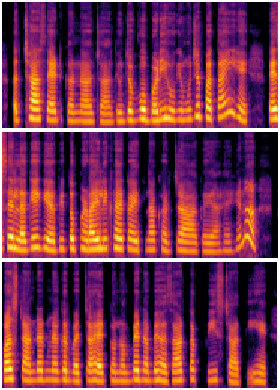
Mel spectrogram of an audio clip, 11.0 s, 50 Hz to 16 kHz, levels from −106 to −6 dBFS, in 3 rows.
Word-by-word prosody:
अच्छा 265 -2 +4
सेट 230 -2 -1
करना 205 -1 -6
चाहती 195 0 -10
हूँ। 210 - -7
जब 230 0 0
वो 255 - +8
बड़ी 220 +3 +1
होगी 240 -3 -2
मुझे 250 +6 -3
पता 275 +2 +2
ही 420 +6 0
है 225 - -1 0.3
पैसे 260 +3 +7
लगेंगे। 270 +2 +3
अभी 230 +3 -3
तो 265 +2 +3
पढ़ाई-लिखाई 260 +1 +3
का 260 -1 -5
इतना 240 +1 -2
ख़र्चा 230 -1 -4
आ - - -7
गया 200 -1 -10
है, 215 +2 -18
है 275 +8 -14
ना। - - +2 0.3
फर्स्ट 255 +1 +5
स्टैंडर्ड 235 -1 -2
में 235 0 -5
अगर 235 0 -2
बच्चा 215 +1 -3
है 210 -2 +3
तो 220 +2 -11
90-90,000 220 0 -2
तक 250 -1 -6
फ़ीस 230 +1 -14
जाती 185 0 -9
है। 190 -2 -8
230 Hz, 205 wpm, -21 LUFS, 215-255 Hz, 0.3 s, वो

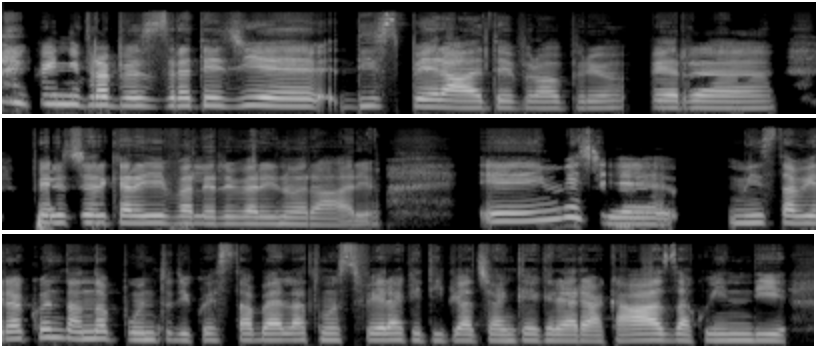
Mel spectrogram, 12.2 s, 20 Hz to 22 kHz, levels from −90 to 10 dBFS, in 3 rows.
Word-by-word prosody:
quindi 305 -2 +3
proprio 265 -2 +4
strategie 250 0 +3
disperate 215 -4 +2
proprio, 195 +1 -6
per 205 -1 0 0.8
per 230 0 +1
cercare 225 -1 +3
di 225 0 +1
farli 210 0 -2
arrivare 205 0 -1
in 200 - -6
orario. 185 -2 -5 0.5
E 270 +1 +1
invece 205 - -2 0.3
mi 225 +1 -5
stavi 220 -1 0
raccontando, 230 0 -1
appunto, 205 -2 -7
di 190 - -7
questa 190 0 -4
bella 195 0 +1
atmosfera 195 0 -2
che 195 0 -11
ti 180 - -14
piace 180 0 -2
anche 180 +1 -4
creare 175 -1 0
a 165 - +1
casa, 185 +1 +5
quindi 185 -1 -4
205 Hz, 150 wpm, -25 LUFS, 190-235 Hz, 0.8 s, casa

